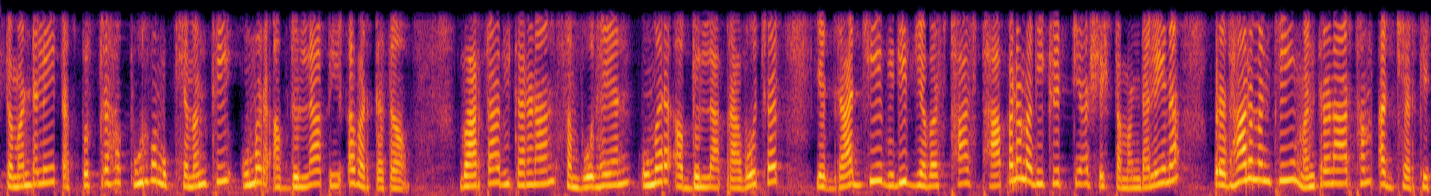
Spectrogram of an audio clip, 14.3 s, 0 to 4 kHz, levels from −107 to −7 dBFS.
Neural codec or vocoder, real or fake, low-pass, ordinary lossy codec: codec, 44.1 kHz, 3.4 kbps, Pupu-Codec; fake; 3.6 kHz; none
